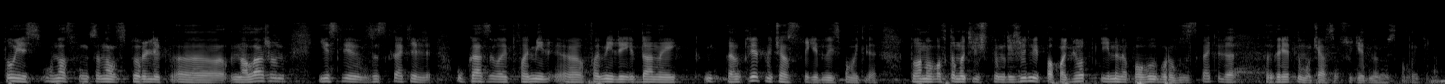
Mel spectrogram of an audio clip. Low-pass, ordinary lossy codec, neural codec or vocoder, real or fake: 7.2 kHz; none; codec, 44.1 kHz, 3.4 kbps, Pupu-Codec; fake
